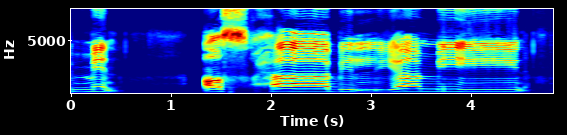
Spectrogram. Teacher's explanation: نون ساکن میں اقفا غنہ کچھ بھی نہیں ہوگا، ظاہر کر کے پڑھیں گے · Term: اظہار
